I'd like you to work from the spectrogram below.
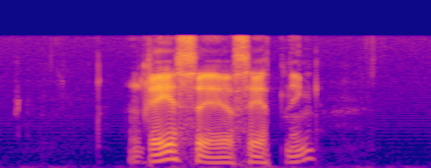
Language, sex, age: Swedish, male, 49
